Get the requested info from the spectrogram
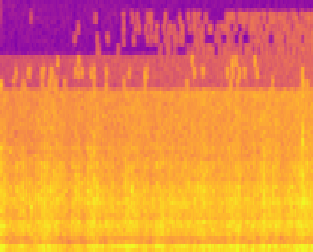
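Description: Steady low hum of background noise with no speech, level and unchanging throughout.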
